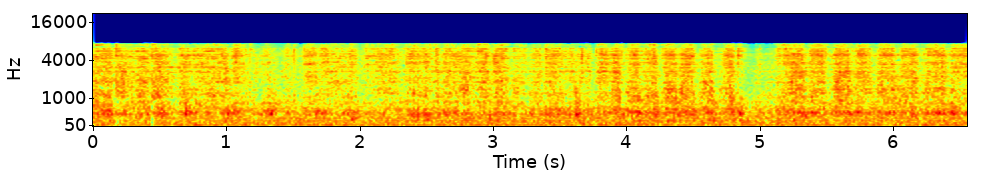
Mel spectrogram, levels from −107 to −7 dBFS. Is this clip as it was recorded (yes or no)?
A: yes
